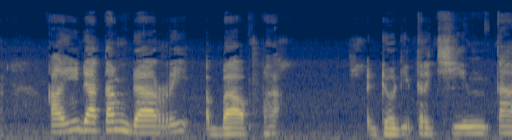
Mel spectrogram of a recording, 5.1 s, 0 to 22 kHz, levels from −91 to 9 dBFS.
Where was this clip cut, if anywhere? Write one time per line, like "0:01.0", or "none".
none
